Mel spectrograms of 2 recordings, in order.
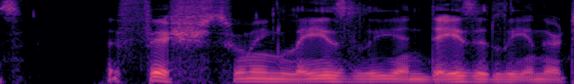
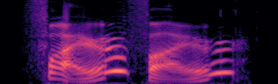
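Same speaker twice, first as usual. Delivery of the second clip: high, loud parrot shriek; dramatic shriek; 10 semitones higher, 8 dB louder than usual. A narrator's reading. Parrots echo the word as an alarm, dramatic shriek. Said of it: "they shrieked dramatically".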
